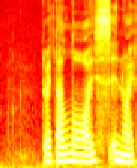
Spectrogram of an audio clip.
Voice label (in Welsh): "loes", Welsh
